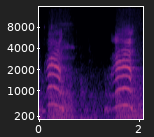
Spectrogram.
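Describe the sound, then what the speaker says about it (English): A cat meows twice, two clear separate calls with a pause between, close and fairly loud, no talk over them. "Dude, why are you meowing so much, bro?"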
